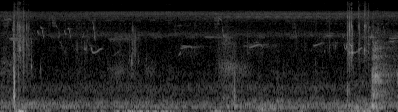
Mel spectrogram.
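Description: Near silence with faint, short bird chirps recurring every second or so, a soft knock near the start and another about seven seconds in.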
